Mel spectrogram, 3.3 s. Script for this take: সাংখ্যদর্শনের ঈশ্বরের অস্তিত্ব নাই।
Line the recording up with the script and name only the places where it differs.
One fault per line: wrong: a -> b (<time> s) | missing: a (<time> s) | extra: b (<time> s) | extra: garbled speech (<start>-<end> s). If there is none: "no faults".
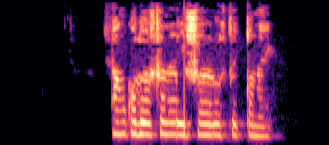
no faults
